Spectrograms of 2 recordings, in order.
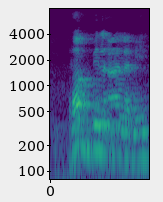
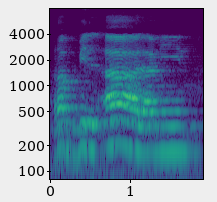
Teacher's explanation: Dan alamin, hati-hati huruf ain. Ain betul-betul dikerengkung tengah-tengah. Tempat kita kena cekik. Kan? Kalau orang cekik, kita akan terkeluar huruf ain tu.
